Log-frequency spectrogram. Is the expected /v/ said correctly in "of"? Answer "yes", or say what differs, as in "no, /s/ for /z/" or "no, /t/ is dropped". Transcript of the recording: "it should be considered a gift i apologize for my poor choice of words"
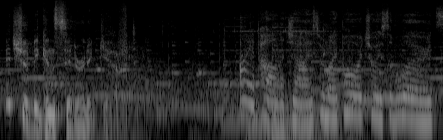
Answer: yes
